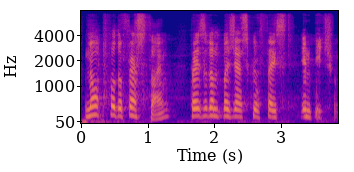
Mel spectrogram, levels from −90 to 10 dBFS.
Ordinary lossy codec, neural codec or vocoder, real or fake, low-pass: none; codec, 24 kHz, 1 kbps, SNAC; fake; 7.2 kHz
